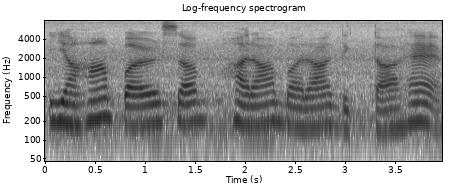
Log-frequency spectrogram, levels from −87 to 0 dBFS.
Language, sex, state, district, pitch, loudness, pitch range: Hindi, male, Punjab, Fazilka, 185 Hz, -17 LUFS, 175-195 Hz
